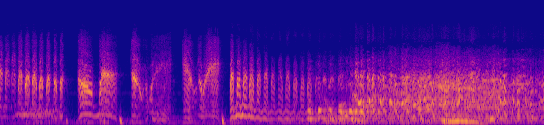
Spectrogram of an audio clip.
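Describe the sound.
A person imitates the raspy, sputtering quack of Donald Duck in a few loud, choppy bursts, which then blur into a longer garbled run as audience laughter swells underneath.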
